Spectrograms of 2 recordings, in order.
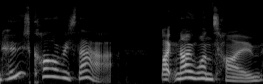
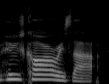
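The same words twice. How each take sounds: First: High, slow and baffled; puzzled alarm. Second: Said in the usual way. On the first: Retold or imitated. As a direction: think it aloud, alarmed. Inner thought, car on driveway.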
